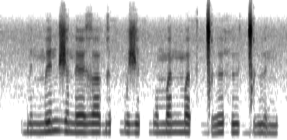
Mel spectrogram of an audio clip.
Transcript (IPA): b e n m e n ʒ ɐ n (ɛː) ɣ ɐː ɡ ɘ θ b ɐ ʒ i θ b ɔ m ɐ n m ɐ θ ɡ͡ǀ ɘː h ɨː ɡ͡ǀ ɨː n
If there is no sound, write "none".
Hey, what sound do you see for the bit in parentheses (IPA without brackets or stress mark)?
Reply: ɛː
